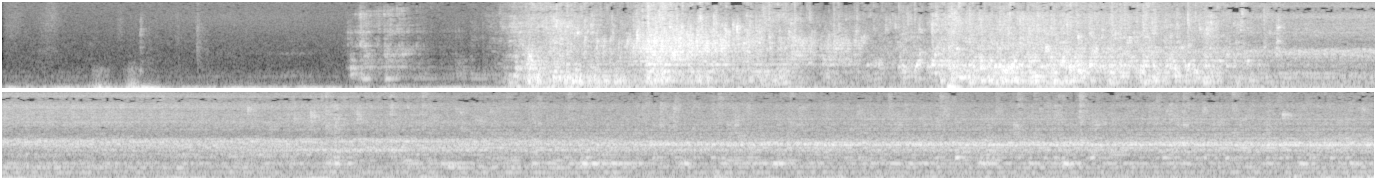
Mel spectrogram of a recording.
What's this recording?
Toilet Flushing
Flushing my toilet
bathroom, flush, flushing, restroom, toilet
